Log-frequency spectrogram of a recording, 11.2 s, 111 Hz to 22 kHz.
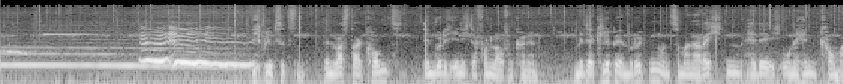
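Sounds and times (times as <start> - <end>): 
wolf howling: 0.0 - 3.6
speech: 3.4 - 11.2.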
